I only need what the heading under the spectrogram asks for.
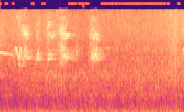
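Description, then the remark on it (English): Several small birds, including mourning doves, lark sparrows and house finches, chirp and tweet in quick, high bursts at backyard bird feeders at a home in San Diego, Southern California, over a steady low outdoor rumble with no one speaking. “an audio card about some pretty cool birds she's watching from a window at her home in Southern California”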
